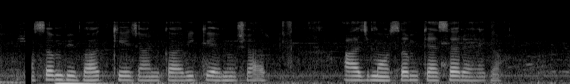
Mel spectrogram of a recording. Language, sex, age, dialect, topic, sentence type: Hindi, female, 18-24, Marwari Dhudhari, agriculture, question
